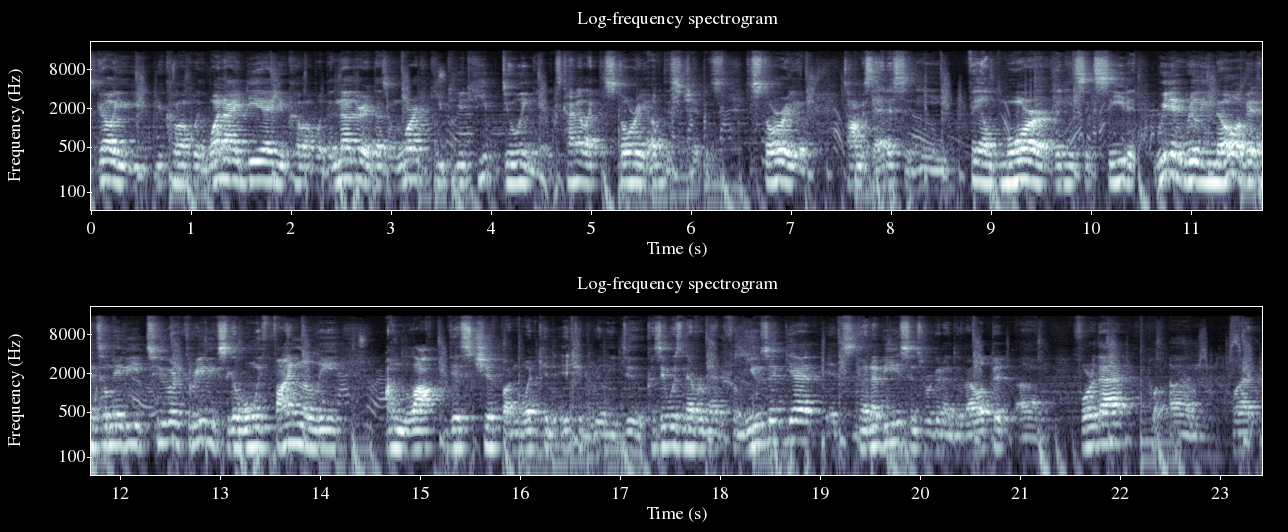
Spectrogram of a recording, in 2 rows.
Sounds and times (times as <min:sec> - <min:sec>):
Music: 0:00.0 - 0:23.4
Speech: 0:00.0 - 0:23.4.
